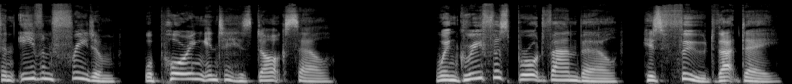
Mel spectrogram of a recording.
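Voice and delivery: plain reading voice

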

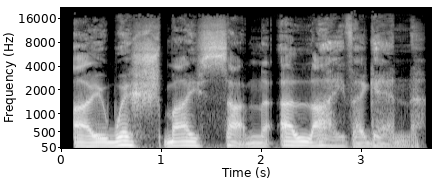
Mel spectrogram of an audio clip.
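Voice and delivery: slow, weighty stress on wish; slow solemn wish. Acted. Old man makes the fateful wish, slow and solemn. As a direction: speak the wish slowly and gravely. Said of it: "raised his hand and said".

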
